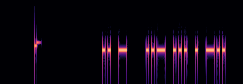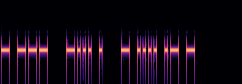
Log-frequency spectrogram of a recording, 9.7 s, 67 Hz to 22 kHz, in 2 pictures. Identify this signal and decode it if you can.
Morse code, heard as a keyed tone, about 22 wpm, 700 Hz. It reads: IT USED TO BE THAT
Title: Sets of 5 Words Encore2 22wpm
